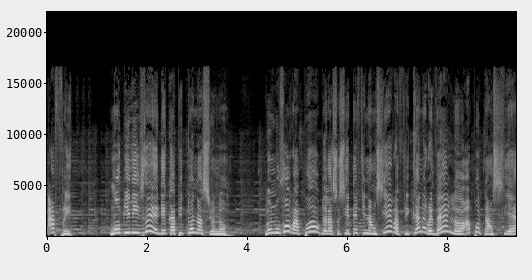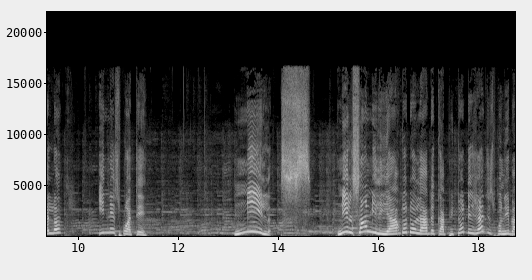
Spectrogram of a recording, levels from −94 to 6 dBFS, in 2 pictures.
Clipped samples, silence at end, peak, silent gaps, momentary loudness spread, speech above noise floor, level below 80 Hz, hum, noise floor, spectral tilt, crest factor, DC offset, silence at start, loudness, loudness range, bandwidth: under 0.1%; 0 s; -4 dBFS; none; 8 LU; 26 dB; -44 dBFS; none; -45 dBFS; -3.5 dB/octave; 16 dB; under 0.1%; 0 s; -19 LUFS; 5 LU; 17 kHz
